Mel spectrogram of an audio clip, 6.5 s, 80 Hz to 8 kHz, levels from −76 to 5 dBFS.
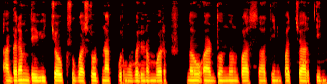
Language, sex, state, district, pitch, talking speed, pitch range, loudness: Marathi, male, Maharashtra, Nagpur, 105 Hz, 175 wpm, 105-110 Hz, -19 LUFS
